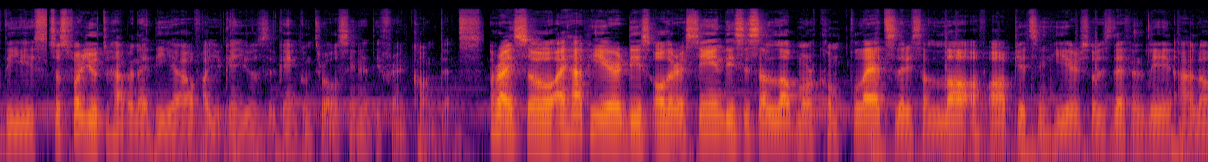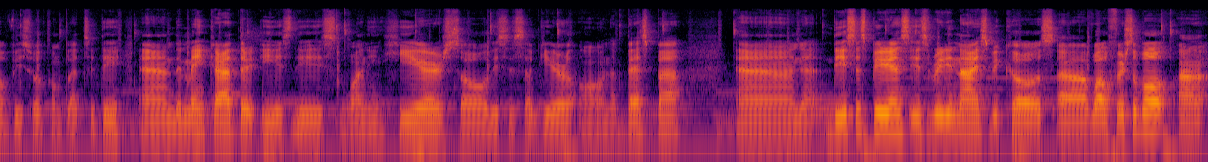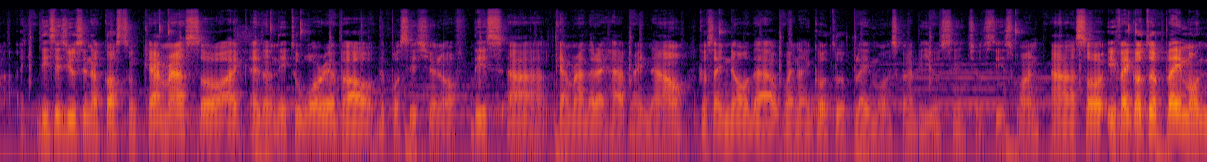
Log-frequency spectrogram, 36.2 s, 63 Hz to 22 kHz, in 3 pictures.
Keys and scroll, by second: 2.0 d, 2.3 w, 16.3 s.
